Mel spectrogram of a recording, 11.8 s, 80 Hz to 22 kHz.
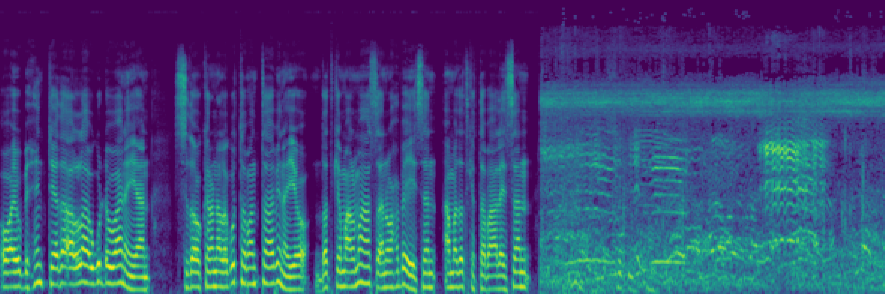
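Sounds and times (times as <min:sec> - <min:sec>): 
speech: 0:00.0 - 0:07.4, 0:08.2 - 0:08.7
goats and sheep bleating at a crowded livestock market in Bay region, Somalia: 0:07.2 - 0:11.2
crowd noise and people talking at a livestock market: 0:07.2 - 0:11.7.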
